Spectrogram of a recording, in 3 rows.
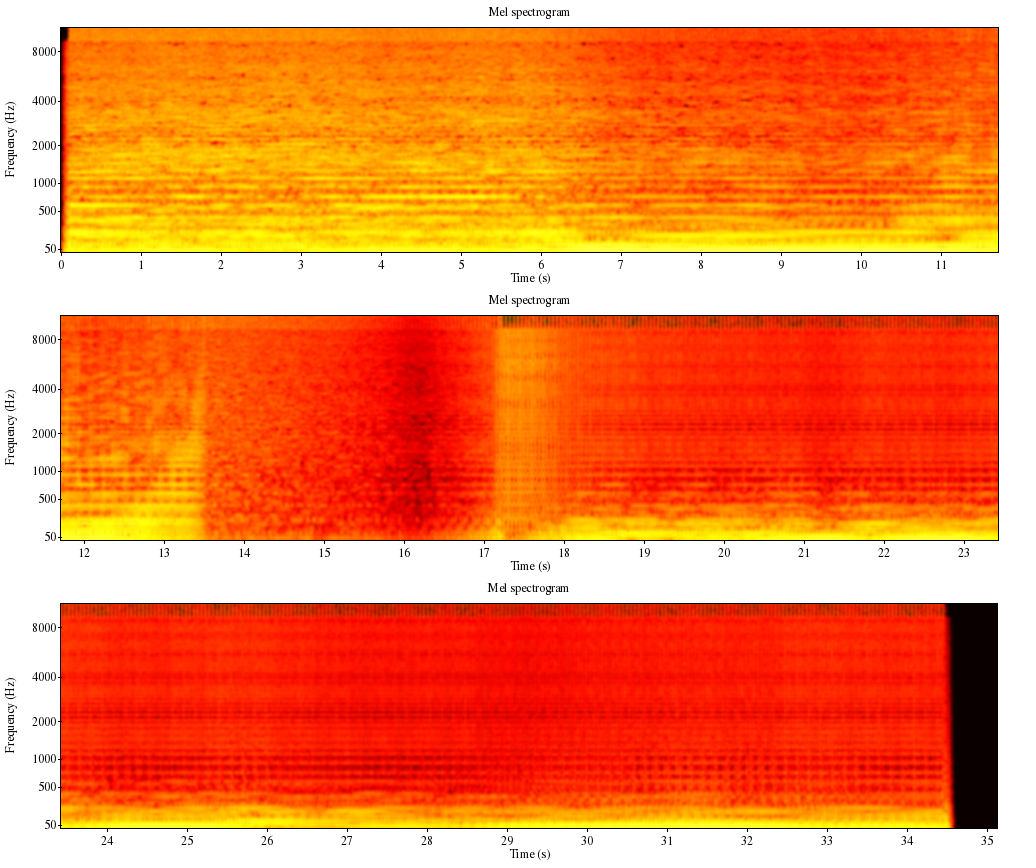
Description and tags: Sounds intended for a sound experiment.
derived from this sound:
Descriptions will be updated to show what processing was done to each sound, but only when the experiment is over.
To participate in the sound experiment:
a) listen to this sound and the original sound.
b) Consider which one sounds more unpleasant. Then enter a comment for this sound using the scores below.
c) You should enter a comment with one of the following scores:
1 - if the new sound is much more unpleasant than the original sound
2 - If the new sound is somewhat more unpleasant than the original sound
3 - If the sounds are equally unpleasant. If you cannot decide which sound is more unpleasant after listening to the sounds twice, then please choose this one.
4 - The original sound was more unpleasant
5 - The original sound was much more unplesant.
Dare-26, databending, experimental, image-to-sound, sound-experiment, unpleasant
